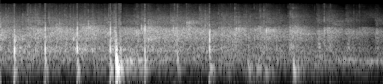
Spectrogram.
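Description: An audience claps steadily, a dense wash of many hands with a few sharper individual claps standing out, sustained throughout at moderate loudness with no talking.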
